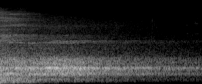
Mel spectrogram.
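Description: A man sighing into a handheld microphone: a breathy exhale that fades away over about a second and a half.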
